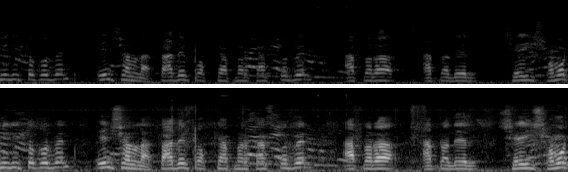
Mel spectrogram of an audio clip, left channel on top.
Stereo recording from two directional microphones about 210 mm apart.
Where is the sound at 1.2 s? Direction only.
10° right (ahead or behind).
